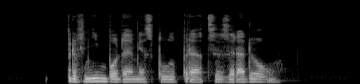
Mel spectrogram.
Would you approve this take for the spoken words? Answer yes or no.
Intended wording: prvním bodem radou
no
